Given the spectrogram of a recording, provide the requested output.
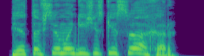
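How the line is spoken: Cheerful young woman. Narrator (Russian): весело сказала девушка

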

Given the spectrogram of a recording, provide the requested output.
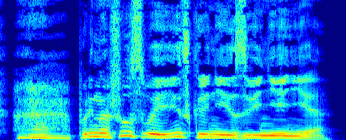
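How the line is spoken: Sighing. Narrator (Russian): вздохнул я

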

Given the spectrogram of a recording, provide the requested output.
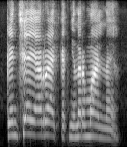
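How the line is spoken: Hoarse after coughing. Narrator (Russian): откашлявшись, прохрипела дурачок

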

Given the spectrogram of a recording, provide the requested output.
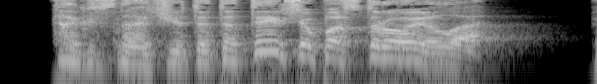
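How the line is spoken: Angry bark rising to shout. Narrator (Russian): рявкнула зло Хаарса, переходя на крик

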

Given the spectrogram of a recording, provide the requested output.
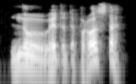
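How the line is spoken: Amused grunt. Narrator (Russian): хмыкнул Кевин

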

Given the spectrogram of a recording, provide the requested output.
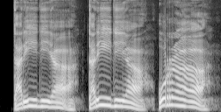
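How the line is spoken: Yelling battle cry. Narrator (Russian): заорал я

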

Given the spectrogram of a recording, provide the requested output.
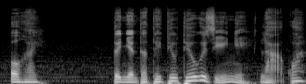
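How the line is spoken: Muttered. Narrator (Vietnamese): Bột lầm bầm

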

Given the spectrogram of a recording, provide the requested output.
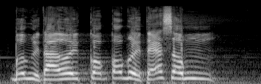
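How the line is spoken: Crying out. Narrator (Vietnamese): Tùng la lên

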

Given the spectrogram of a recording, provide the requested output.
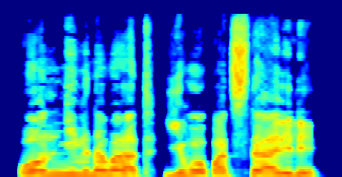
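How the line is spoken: Desperate shout. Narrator (Russian): в отчаянии выкрикнул Сергей Станиславович

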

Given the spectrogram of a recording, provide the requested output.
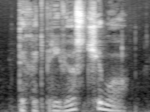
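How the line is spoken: Worried whisper. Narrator (Russian): озабоченно шепнула она сыну

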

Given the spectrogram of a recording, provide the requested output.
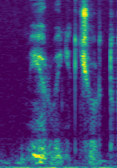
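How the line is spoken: Muttered. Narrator (Russian): пробормотал он

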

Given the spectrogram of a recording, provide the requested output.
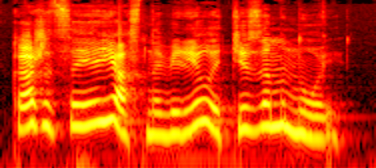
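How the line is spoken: Barking. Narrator (Russian): рявкнул он

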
